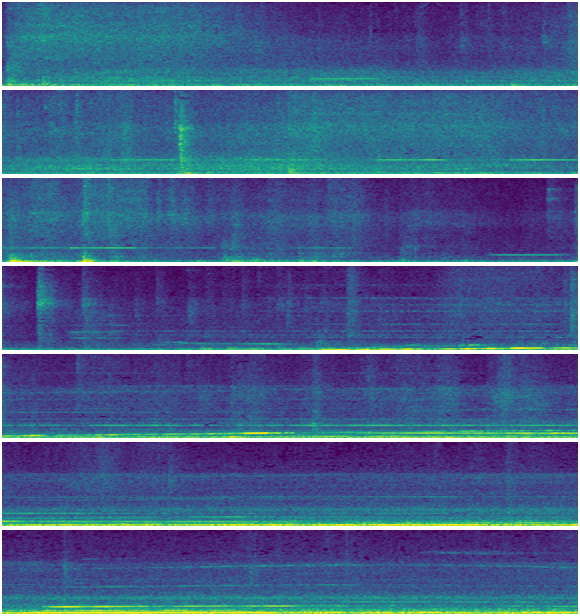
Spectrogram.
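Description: Siemens Avenio tram heard from inside the passenger cabin. Short electronic beeps sound while it stands at the stop, then about halfway through the traction drive starts up with an electric whine rising steadily in pitch as the tram pulls away and gathers speed, getting louder to the end.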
